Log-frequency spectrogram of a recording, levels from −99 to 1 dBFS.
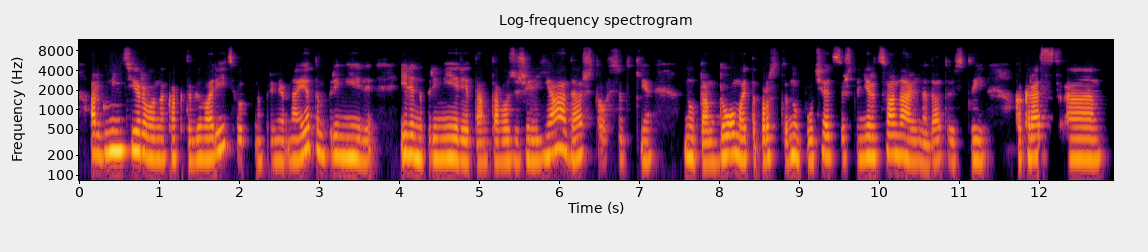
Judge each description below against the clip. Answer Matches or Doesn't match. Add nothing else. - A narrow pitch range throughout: Matches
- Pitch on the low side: Doesn't match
